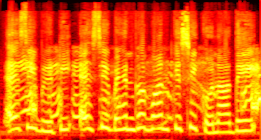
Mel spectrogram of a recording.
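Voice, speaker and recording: Younger sister for a storybook: girlish, plaintive, indignant, very high, acted by a woman. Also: measured pace, music in the background. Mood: tearful, indignant.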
